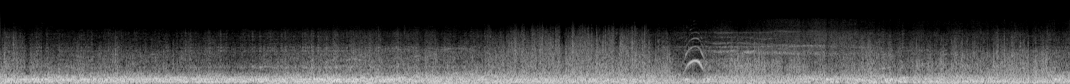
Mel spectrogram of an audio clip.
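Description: Steel roller coaster train running along its track: a loud steady rumble of wheels and rushing air buffeting the microphone. A brief high squeal that rises and falls comes about seven seconds in.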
